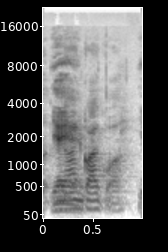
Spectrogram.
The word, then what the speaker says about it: Mnangagwa: It's not pronounced with the M. It's pronounced with the N. – And so Mnangagwa.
